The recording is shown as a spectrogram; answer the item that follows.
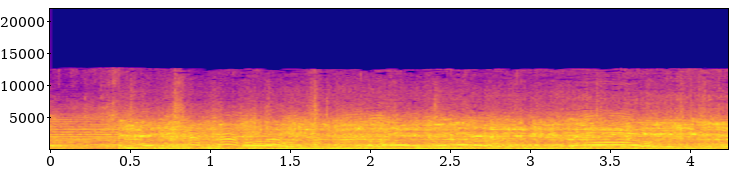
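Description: Several voices shouting and whooping in rising-and-falling calls over street-crowd noise, starting about half a second in.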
